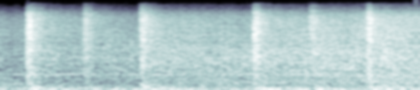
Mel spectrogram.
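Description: Dramatic background music score: sharp percussive hits about three to four times a second over a low, steady drone.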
